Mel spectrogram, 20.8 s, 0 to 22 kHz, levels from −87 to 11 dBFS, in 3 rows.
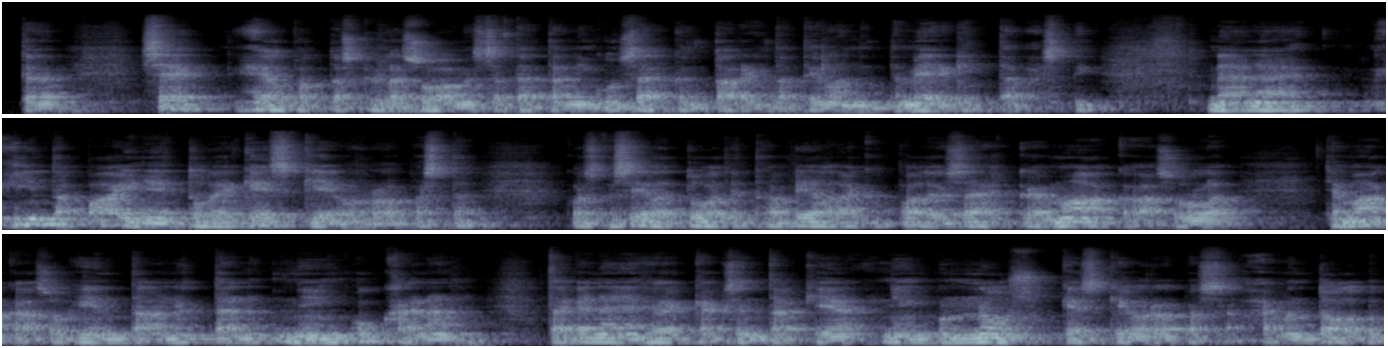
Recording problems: off-mic speech; far
room echo; slight; dies away in 0.4 s

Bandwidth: 14.5 kHz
